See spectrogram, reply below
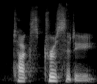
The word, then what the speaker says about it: Toxtricity: Up next is Geodude versus Toxicity. Toxtricity. I always get that mispronounced.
